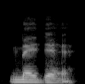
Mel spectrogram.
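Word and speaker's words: m'aidez: So, it's from a French word which is m apostrophe a i d ez which is pronounced like med and it means help me.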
